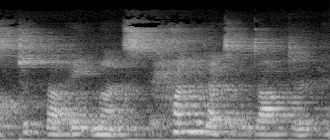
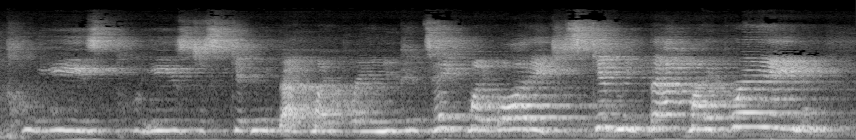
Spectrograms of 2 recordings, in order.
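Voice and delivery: desperate prayer; 6 semitones higher, 5 dB louder than usual. Retold or imitated. Praying to God for her life.

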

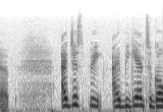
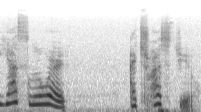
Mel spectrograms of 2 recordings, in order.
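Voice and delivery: softer and softer, ending in a whisper; sincere whispered answer; 3 semitones higher, 5 dB quieter, much slower than usual. Retold or imitated. Answering God in prayer, hushed and sincere.

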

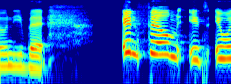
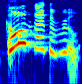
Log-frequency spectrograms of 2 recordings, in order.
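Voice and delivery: high loud urgent command; loud high urgent order; urgent shout; 13 semitones higher, 8 dB louder than usual. Retold or imitated. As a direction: yell them into the room. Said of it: "I'm like".

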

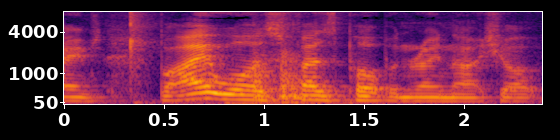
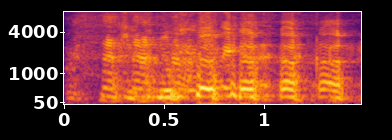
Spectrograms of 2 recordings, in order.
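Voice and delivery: much higher, louder and slow, laughing; hammed-up teasing squeal; 11 semitones higher, 12 dB louder, much slower than usual. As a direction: stretch it out in a laughing mock squeal. Mocking innuendo, repeated.

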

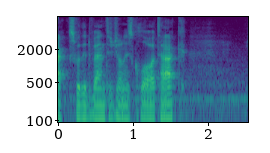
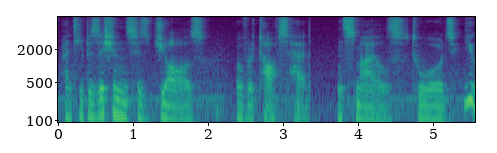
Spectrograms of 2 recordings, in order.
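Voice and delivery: usual speaking voice

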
